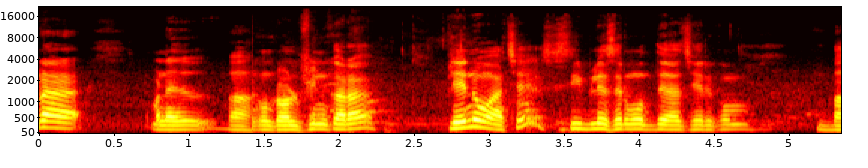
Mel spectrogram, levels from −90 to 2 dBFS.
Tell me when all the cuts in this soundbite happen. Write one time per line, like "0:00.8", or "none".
0:01.4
